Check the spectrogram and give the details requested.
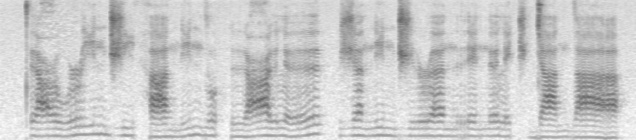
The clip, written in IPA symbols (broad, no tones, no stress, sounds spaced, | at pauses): tʼ ɘ ʕ u ɹ i n d͡ʒ i h a n i n d ʊ h ɨ ʕ ɨ l ɘ | ʒ ɜ n i n d͡ʒ ɨ ɹ ɜ n r e n ɘ l e t͡ʃ ɟ a n d a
